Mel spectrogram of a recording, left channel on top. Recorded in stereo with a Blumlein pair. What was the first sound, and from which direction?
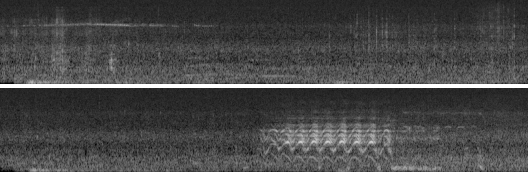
A child speaking, 55° left.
